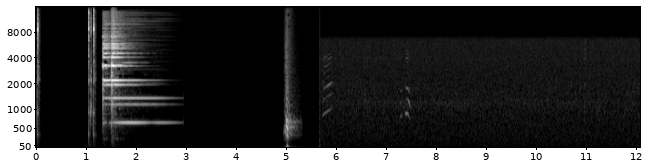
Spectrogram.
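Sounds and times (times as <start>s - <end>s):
notification bell ding: 1.4s - 3.0s
faint outdoor noise: 5.7s - 12.0s.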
